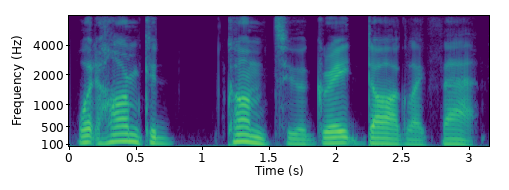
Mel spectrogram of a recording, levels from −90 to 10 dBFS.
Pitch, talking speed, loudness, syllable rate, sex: 120 Hz, 190 wpm, -17 LUFS, 3.8 syllables/s, male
